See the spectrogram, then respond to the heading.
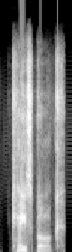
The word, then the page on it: casebook: British English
